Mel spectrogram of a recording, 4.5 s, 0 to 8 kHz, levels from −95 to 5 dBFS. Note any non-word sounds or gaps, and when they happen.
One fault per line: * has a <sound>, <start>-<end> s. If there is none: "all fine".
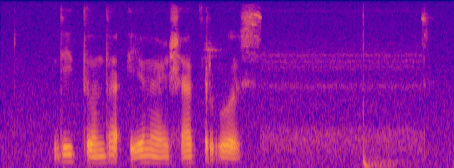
* has a thud, 3.6-4.1 s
